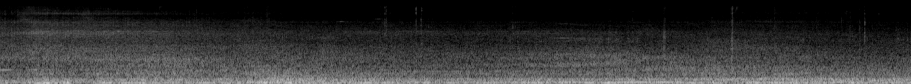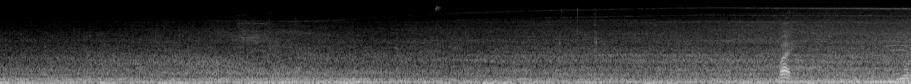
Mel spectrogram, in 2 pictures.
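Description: Street traffic: a low, steady engine rumble from passing vehicles, a car and a heavy truck among them. A faint high whine rises in pitch a little after the middle.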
